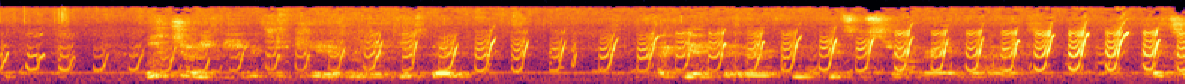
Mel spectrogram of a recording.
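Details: Young guinea pigs squeaking continuously: quick, upward-sweeping chirps repeated several times a second for the whole stretch, with a constant low hum behind.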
